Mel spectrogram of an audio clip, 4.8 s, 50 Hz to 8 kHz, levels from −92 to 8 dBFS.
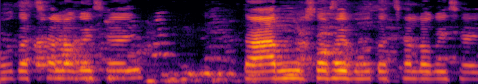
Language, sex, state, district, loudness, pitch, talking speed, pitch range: Hindi, female, Bihar, Sitamarhi, -17 LUFS, 255 Hz, 150 wpm, 240-265 Hz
